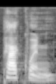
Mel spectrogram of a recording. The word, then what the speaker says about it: Paquin: That makes her Anna, is it pronounced Paquin? Paquin.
